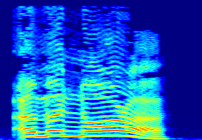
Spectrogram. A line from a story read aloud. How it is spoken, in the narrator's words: Bunim gasped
